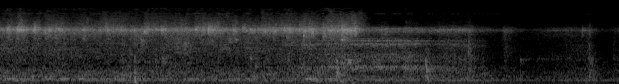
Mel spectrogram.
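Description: Kitchen sink faucet running while hands are washed under it, shut off about three and a half seconds in, with a fainter trickle dying away about a second later.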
